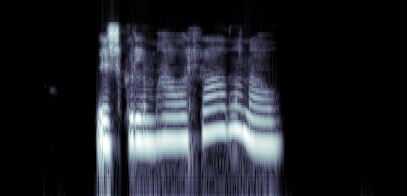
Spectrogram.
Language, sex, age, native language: Icelandic, female, 30-39, Icelandic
